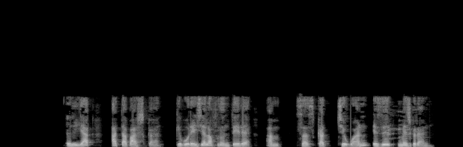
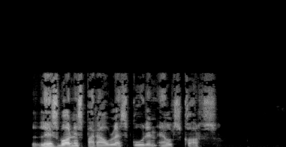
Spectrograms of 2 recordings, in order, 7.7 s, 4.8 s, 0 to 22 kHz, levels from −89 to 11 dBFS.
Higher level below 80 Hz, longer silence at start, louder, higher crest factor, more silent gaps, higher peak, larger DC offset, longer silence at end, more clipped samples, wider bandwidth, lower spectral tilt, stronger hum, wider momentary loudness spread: about the same, -58 dBFS vs -62 dBFS; first, 1.1 s vs 0.55 s; about the same, -20 LUFS vs -19 LUFS; about the same, 18 dB vs 22 dB; first, 1.73-1.85 s, 2.75-2.93 s, 4.32-4.44 s, 4.84-4.94 s, 5.57-5.63 s vs none; about the same, -2 dBFS vs 0 dBFS; neither; second, 0.55 s vs 1.2 s; neither; second, 8 kHz vs 11.5 kHz; first, -4.5 dB/octave vs -3 dB/octave; neither; second, 11 LU vs 14 LU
